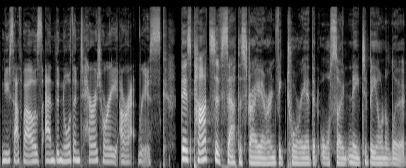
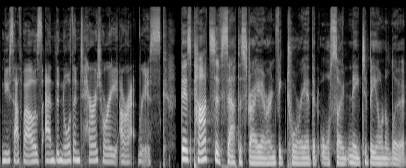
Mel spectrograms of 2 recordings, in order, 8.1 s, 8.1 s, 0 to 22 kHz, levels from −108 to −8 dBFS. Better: neither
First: none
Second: none

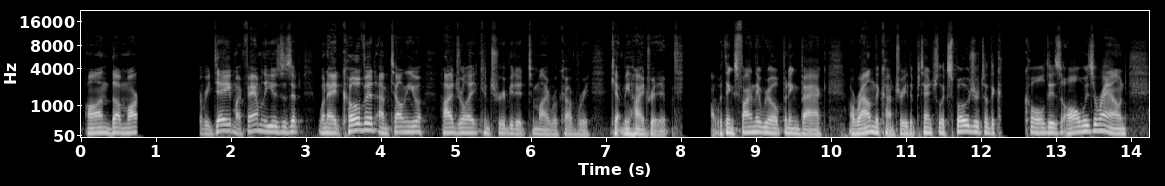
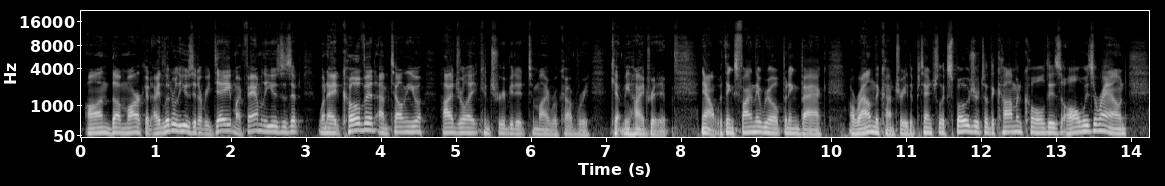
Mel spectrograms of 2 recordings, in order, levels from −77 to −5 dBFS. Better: second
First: audio cutting out; at 1 s for 1 s, at 8 s and at 12 s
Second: none

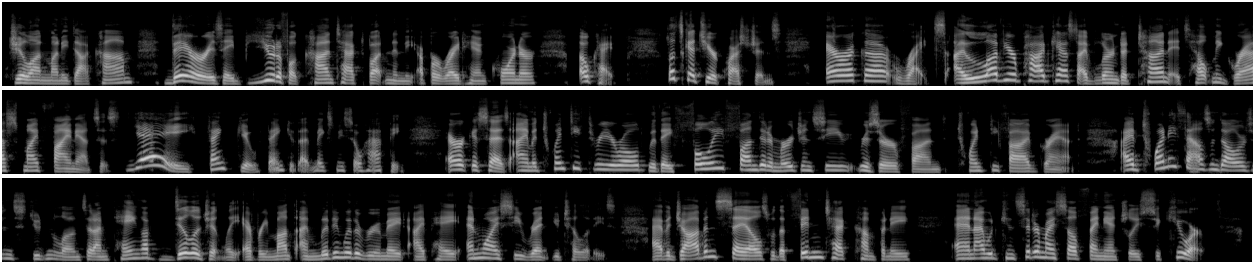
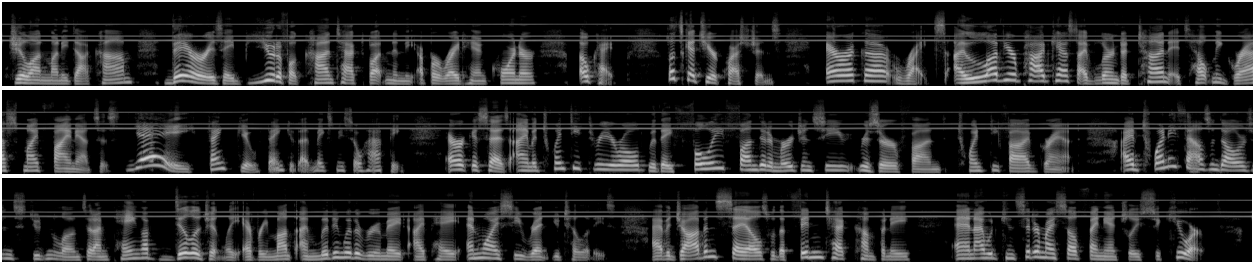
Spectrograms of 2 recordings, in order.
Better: first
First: none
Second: high-pitched whine; noticeable; throughout; 3.5 kHz, 10 dB below the speech

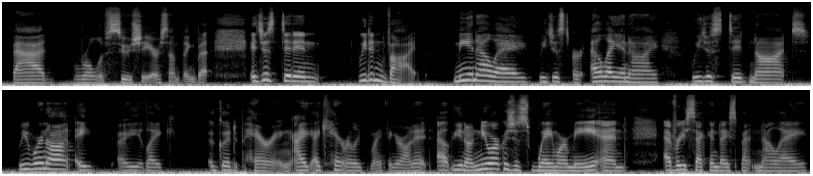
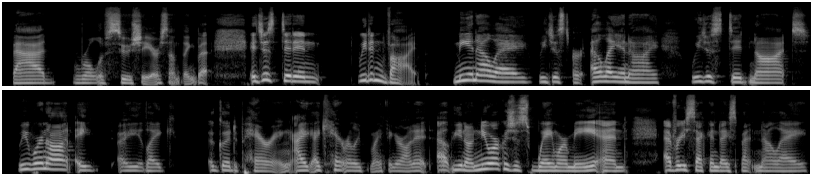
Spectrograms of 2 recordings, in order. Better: second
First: low rumble; faint; throughout; 25 dB below the speech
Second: none

